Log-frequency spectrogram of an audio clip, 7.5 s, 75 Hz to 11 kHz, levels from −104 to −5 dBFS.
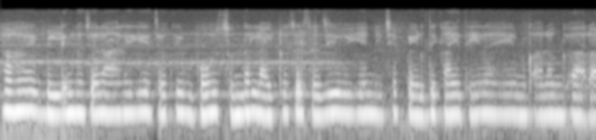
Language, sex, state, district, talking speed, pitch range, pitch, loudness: Hindi, female, Uttar Pradesh, Hamirpur, 210 wpm, 185-195 Hz, 190 Hz, -15 LUFS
